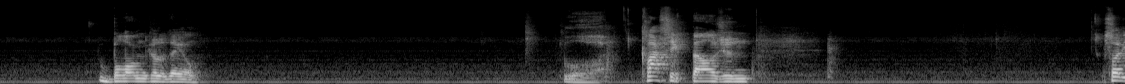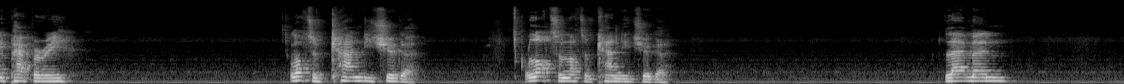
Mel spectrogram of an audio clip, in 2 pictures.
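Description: A man speaks calmly and close by, in short bursts with pauses.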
